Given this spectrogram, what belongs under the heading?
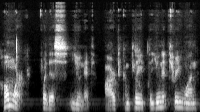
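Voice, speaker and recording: Middle-aged male science teacher, steady methodical lecture read into a desk webcam. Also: mid-range voice, moderate pace, a little hiss or hum. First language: Latvian. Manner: steady list-reading delivery. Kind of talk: recorded slide lesson.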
